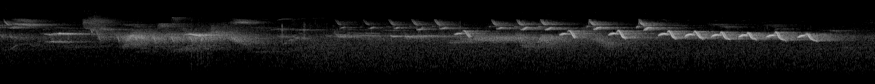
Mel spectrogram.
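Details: Red-breasted flycatcher singing: varied thin high notes at first, then a run of clear, quickly repeated short notes that grows louder and ends in a bright series of sharp, down-slurred phrases. No other sounds stand out.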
